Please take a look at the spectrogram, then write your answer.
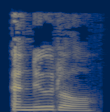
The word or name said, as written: canoodler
